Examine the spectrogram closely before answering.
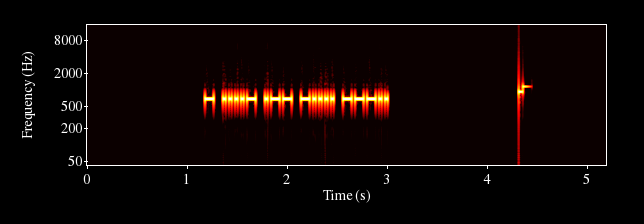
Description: Morse code, heard as a keyed tone, about 37 wpm, 700 Hz. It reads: T4W68
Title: Code Groups - 5 Letter:Numbers - 40wpm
